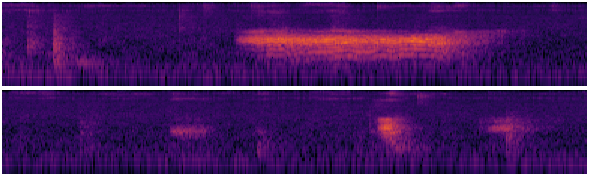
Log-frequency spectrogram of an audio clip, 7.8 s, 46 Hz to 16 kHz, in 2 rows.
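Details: Five-day-old Labrador Retriever puppies from Belle's litter of eight, born October 15, 2023, indoors: one drawn-out, wavering whine of about a second and a half with stacked harmonics, then a few short faint squeaks.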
